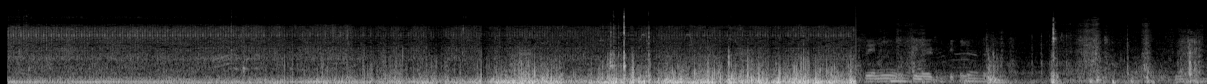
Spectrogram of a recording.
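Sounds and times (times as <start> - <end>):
engine droning: 0.1 - 12.0.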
